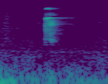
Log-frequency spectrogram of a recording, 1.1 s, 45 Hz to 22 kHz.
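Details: Unhappy female hairy woodpecker at Lake Bellaire on 20 May 2022, squeaking her displeasure about slim pickings; one brief sharp high squeak, clipped and bright, over a faint low hum.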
